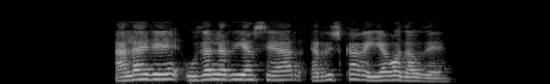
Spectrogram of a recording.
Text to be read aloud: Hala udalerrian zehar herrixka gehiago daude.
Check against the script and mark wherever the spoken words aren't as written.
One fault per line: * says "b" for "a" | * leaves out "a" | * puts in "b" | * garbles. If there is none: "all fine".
* puts in "ere"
